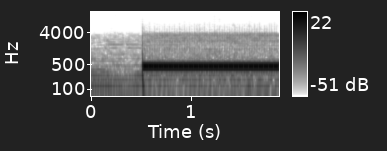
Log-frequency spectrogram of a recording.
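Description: A loud, steady telephone dial tone starts abruptly about half a second in when calling back and holds one unbroken pitch to the end, after a brief quieter lead-in, with no voices.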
